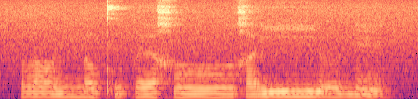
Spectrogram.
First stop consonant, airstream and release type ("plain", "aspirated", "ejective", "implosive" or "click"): ejective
